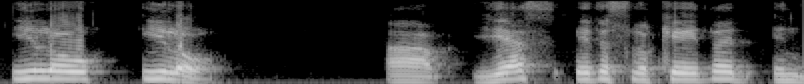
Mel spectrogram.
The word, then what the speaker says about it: Iloilo: Well, it is pronounced as Ilo.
